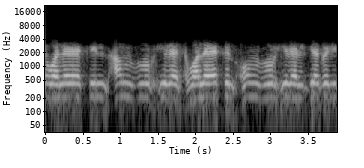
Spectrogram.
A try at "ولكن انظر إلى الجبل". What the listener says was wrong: ولكن انظر، احذف الألف الوسط دي، ولكن انظر.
